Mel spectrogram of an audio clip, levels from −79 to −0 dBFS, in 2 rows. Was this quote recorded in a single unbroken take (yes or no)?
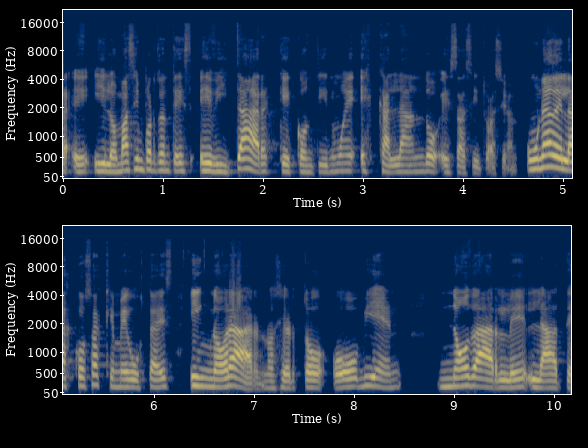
no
